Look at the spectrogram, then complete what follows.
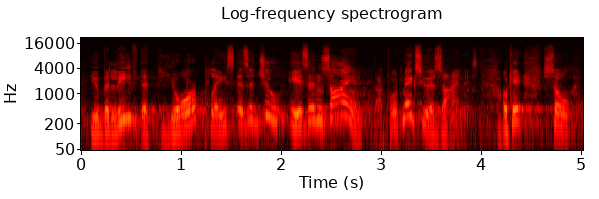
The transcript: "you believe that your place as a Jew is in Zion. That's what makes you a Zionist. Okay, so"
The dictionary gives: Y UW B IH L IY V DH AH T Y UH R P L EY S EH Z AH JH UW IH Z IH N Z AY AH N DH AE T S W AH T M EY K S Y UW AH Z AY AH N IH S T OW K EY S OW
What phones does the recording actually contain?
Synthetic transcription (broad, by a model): Y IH B IH L IY V DH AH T Y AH R P L EY S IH Z AH JH UW IH Z IH N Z AY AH N DH AE T S W AH T M EY K S Y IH AH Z AY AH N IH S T OW K EY S OW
